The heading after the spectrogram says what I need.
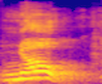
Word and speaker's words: know: Well, why is there a K in no?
